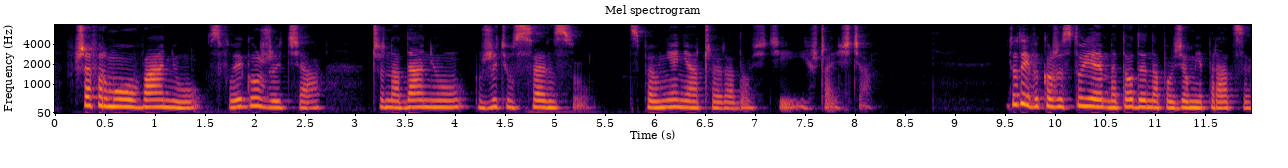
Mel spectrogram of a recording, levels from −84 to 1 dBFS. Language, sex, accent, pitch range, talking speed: Polish, female, native, 215-245 Hz, 95 wpm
